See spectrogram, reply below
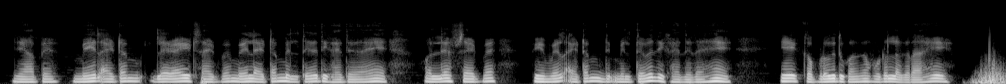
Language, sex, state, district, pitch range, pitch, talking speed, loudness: Hindi, male, Uttar Pradesh, Deoria, 125-140 Hz, 130 Hz, 225 wpm, -15 LUFS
